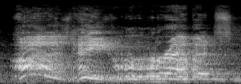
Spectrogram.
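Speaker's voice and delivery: high, loud, slow cowboy shout; Yosemite Sam. Shown as a demonstration. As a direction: push it into a wild cartoon bellow. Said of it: "as a Yosemite Sam".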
